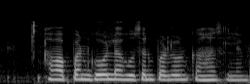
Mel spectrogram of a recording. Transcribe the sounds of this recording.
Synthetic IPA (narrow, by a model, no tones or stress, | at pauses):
hãʋapːəɳɡolaɦusənpəɽloːnkaɦãslem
